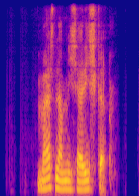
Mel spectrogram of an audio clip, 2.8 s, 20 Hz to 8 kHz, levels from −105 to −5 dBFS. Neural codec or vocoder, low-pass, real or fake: codec, 16 kHz in and 24 kHz out, 1.1 kbps, FireRedTTS-2 codec; 7.2 kHz; fake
